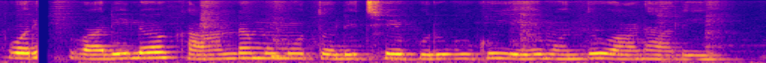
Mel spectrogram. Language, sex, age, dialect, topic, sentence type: Telugu, female, 18-24, Utterandhra, agriculture, question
